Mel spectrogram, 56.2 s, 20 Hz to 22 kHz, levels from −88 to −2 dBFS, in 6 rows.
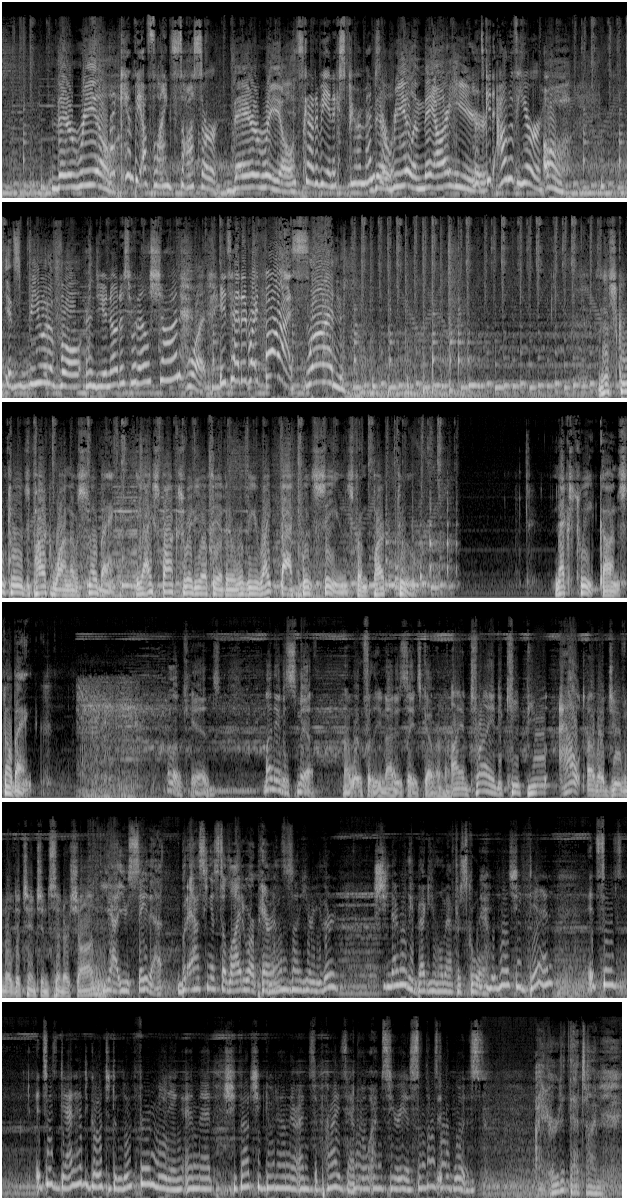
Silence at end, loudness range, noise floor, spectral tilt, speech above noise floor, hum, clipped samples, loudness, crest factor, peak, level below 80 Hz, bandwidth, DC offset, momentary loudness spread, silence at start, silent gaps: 0 s; 7 LU; -57 dBFS; -4.5 dB/octave; 32 dB; none; under 0.1%; -26 LUFS; 20 dB; -6 dBFS; -48 dBFS; 16.5 kHz; 0.1%; 10 LU; 0 s; none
